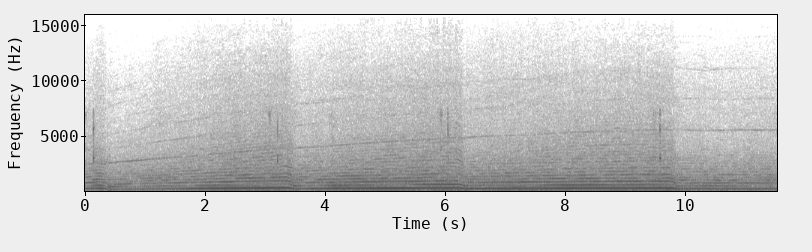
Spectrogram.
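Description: A race car on the Kyalami circuit in Assetto Corsa, its engine whining steadily higher at full throttle through several gear changes, dipping briefly under braking, then pulling hard again, with no voices.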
